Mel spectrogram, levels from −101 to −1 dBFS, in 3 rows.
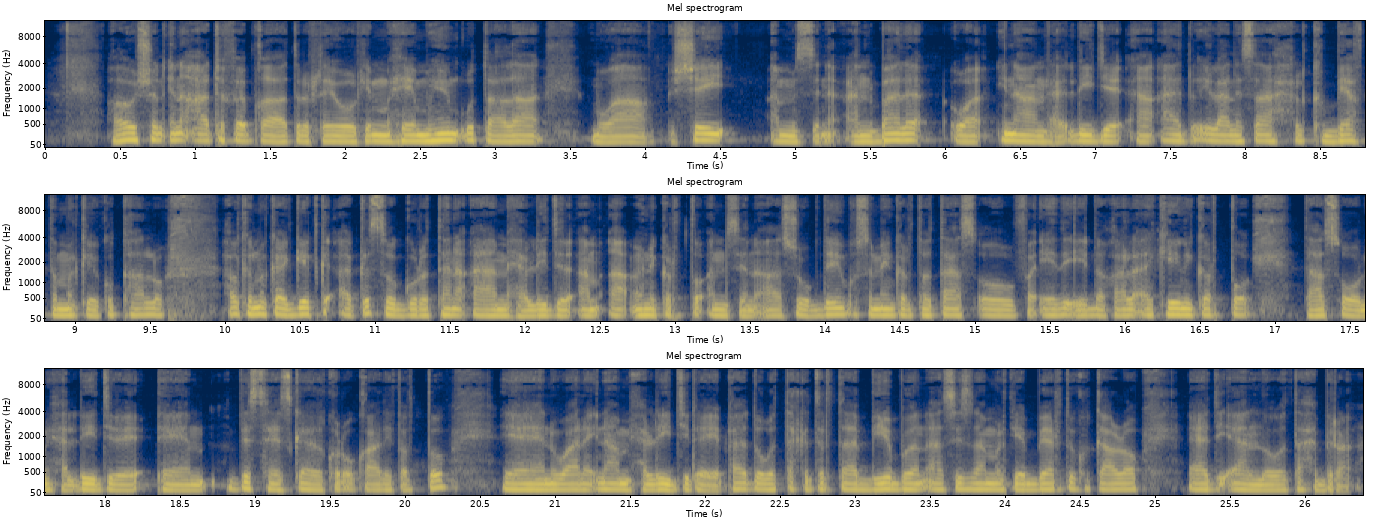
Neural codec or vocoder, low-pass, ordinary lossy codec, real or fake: codec, 24 kHz, 0.9 kbps, WavTokenizer, medium speech release version 1; none; none; fake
